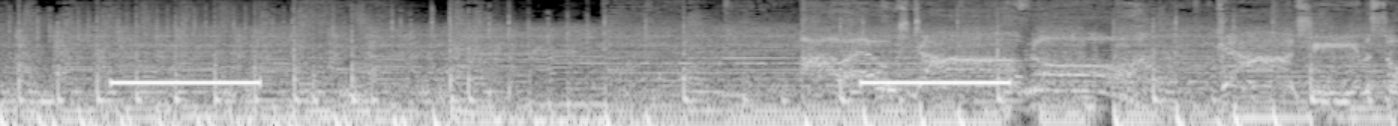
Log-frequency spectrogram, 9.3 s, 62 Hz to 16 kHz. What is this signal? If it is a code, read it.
Ringback tone (Europe, 425 Hz), with noise.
